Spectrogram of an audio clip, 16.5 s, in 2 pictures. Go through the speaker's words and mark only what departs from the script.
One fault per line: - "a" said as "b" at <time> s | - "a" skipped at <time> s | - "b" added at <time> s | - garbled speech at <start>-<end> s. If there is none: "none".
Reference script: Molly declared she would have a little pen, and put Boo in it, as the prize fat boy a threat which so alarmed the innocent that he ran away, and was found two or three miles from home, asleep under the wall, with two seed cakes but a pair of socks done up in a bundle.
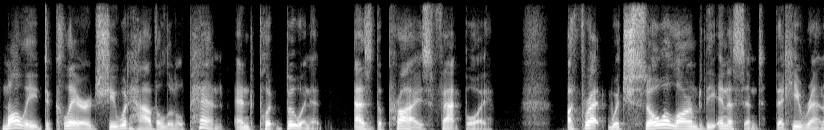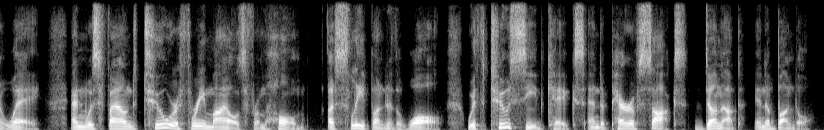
- "but" said as "and" at 14.1 s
